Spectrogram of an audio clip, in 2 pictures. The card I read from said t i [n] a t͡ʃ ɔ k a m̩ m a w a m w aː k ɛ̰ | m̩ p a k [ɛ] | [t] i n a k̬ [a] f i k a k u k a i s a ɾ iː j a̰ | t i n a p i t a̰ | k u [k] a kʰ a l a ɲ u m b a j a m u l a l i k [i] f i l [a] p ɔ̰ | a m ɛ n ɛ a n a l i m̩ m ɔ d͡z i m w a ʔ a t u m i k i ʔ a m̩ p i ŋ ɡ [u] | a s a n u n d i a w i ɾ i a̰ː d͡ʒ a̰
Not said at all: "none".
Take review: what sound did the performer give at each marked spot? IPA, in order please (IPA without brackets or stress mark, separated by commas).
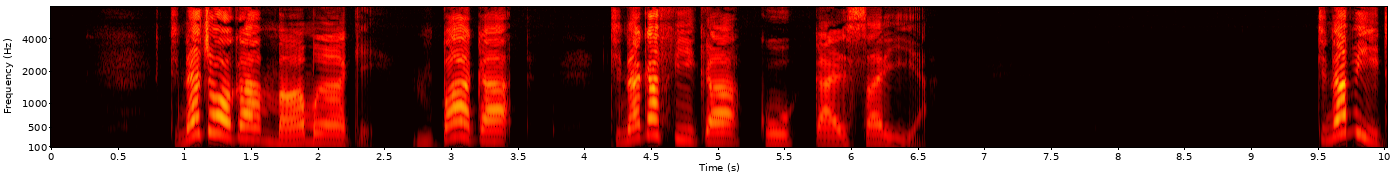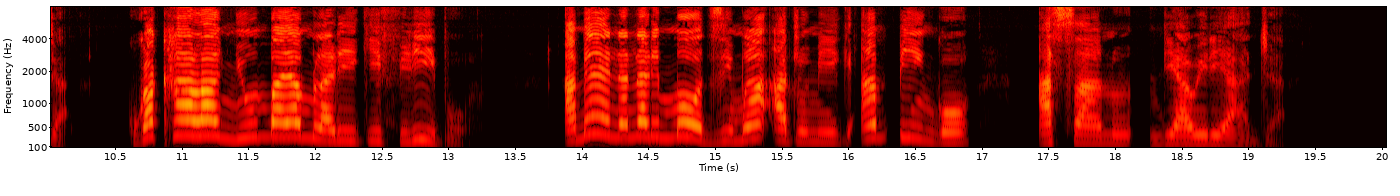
n, a, t, a, k, i, i, ɔ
